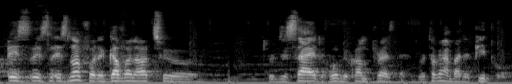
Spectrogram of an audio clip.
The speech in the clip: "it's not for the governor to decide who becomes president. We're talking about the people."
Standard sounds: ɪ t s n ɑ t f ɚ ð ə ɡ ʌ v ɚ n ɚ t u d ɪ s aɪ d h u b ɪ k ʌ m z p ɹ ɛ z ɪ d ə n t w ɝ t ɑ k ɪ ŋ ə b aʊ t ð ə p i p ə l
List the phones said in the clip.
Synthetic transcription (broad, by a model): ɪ t s n ɑ t f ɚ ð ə ɡ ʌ v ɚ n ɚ t u d ɪ s aɪ d h u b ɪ k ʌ m p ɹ ɛ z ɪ d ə n t w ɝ t ɑ k ɪ ŋ ə b aʊ t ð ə p i p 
